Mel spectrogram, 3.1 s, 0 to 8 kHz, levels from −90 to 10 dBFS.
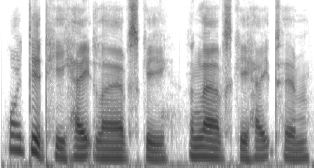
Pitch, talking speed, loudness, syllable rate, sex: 125 Hz, 170 wpm, -18 LUFS, 3.9 syllables/s, male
